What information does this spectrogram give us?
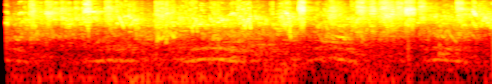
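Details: Budgerigars calling together: a steady wash of high scratchy squawks and chirps with short sharp accents, plus faint low cooing notes beneath.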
